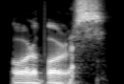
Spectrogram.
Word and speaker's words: Ouroboros: So we're going to pronounce it the way the American show pronounces it as Ouroboros.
